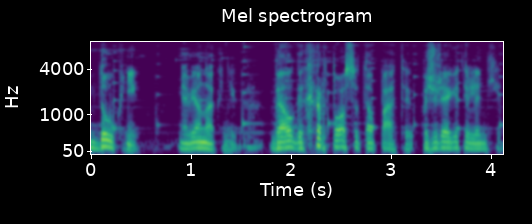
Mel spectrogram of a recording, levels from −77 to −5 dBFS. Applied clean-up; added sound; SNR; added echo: neural mask model RNNoise.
